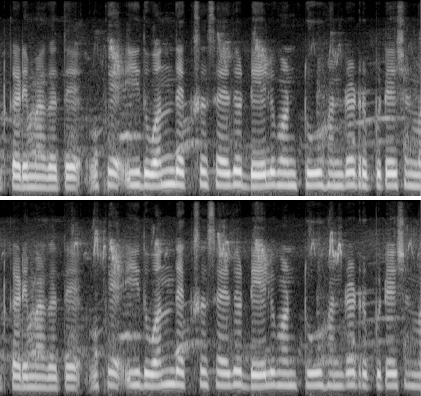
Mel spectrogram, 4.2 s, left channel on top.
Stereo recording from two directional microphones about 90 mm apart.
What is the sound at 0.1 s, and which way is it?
Speech, 30° left (ahead or behind).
